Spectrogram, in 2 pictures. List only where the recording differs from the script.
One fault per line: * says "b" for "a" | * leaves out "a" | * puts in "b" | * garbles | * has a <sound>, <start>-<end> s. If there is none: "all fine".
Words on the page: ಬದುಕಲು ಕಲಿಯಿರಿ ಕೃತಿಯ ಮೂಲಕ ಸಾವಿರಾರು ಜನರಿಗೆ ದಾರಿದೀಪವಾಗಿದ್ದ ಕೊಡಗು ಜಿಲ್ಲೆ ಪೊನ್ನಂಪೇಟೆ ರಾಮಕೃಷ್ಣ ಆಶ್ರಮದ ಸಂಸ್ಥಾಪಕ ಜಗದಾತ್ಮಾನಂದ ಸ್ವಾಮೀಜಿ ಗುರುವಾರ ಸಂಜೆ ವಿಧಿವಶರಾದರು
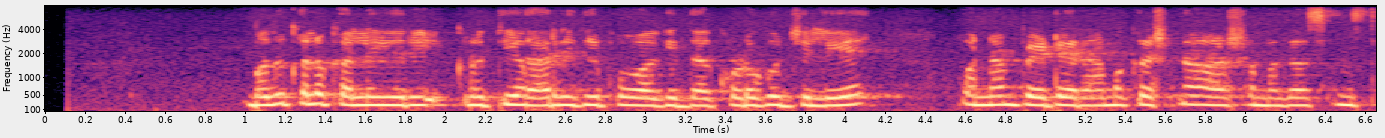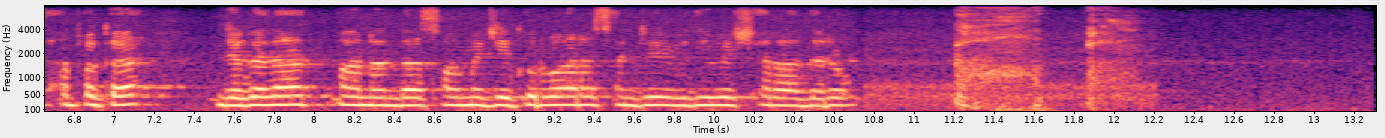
* leaves out "ಮೂಲಕ ಸಾವಿರಾರು ಜನರಿಗೆ"
* has a cough, 11.2-12.2 s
